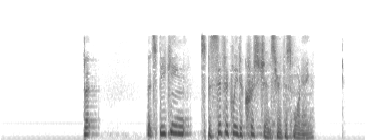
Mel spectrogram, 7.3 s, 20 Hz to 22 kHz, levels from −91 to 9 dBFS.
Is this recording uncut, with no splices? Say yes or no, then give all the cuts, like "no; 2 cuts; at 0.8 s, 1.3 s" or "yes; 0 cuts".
yes; 0 cuts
